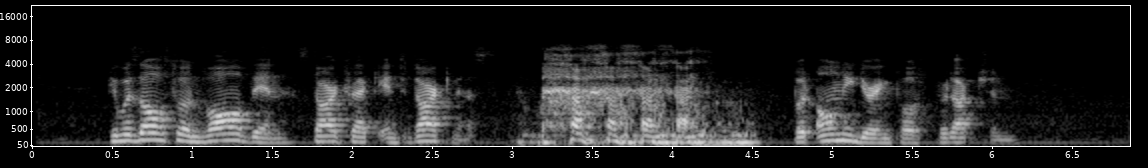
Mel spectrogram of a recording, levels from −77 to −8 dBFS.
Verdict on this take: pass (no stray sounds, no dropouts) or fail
fail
